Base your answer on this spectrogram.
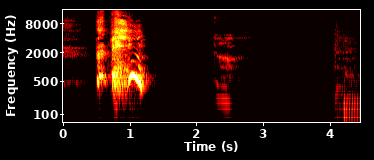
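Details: One loud sneeze: a sharp intake, then an explosive voiced burst, followed by brief quieter vocal sounds. An ordinary sneeze from a compilation of sneezes.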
